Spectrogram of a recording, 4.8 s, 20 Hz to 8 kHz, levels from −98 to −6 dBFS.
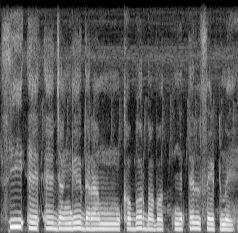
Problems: background sounds at intervals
